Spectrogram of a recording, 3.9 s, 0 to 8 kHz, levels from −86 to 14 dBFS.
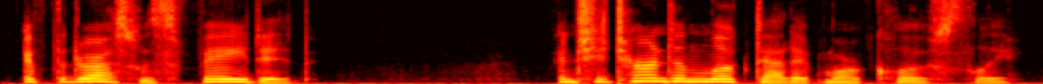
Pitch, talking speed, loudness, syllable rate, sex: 230 Hz, 200 wpm, -17 LUFS, 6.7 syllables/s, female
